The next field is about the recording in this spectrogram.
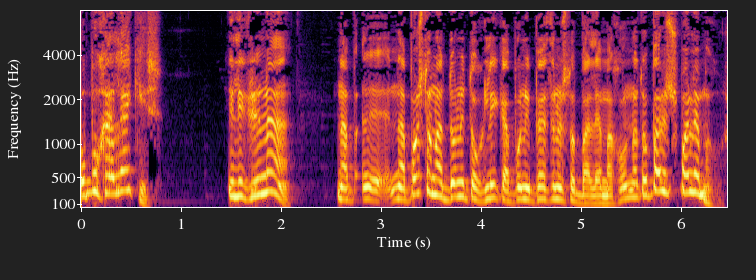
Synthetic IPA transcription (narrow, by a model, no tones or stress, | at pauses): o̞puxɐlɐcis | ilikɾinɐ | nɐnɐpo̞st̪o̞nɐnd̪o̞nit̪o̞ɣlikɐpuineipe̞fθinost̪o̞bɐle̞mɐxo̞nɐt̪opɐɾist̪u̥spɐle̞mɐxu̥s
